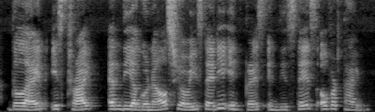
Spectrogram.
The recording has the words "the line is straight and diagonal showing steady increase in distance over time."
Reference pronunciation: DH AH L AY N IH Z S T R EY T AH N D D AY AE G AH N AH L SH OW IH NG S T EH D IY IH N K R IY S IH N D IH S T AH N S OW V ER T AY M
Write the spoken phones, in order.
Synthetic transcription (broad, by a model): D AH L AY N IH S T R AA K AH N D D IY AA G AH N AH L SH OW IH NG S T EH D IY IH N K R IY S IH N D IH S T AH S OW V ER T AY M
